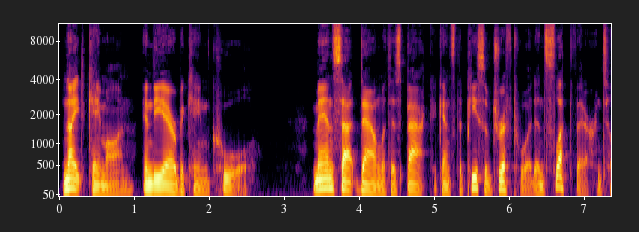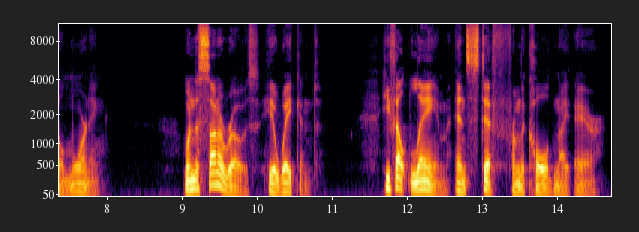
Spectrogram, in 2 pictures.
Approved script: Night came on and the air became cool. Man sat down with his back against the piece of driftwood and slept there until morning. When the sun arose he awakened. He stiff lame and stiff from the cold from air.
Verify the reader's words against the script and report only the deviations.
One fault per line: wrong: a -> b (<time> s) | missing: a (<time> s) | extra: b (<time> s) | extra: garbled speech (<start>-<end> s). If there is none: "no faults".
wrong: stiff -> felt (11.7 s)
wrong: from -> night (14.0 s)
